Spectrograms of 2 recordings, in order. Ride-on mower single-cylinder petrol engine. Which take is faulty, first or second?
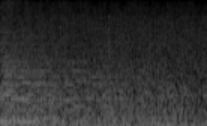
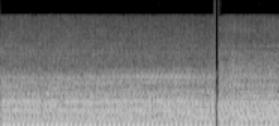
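first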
